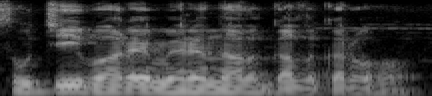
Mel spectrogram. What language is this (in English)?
Punjabi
